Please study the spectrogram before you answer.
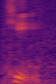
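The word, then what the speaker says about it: cay: and the smaller islands even though they're spelled c-a-y are pronounced key cool little undercut rock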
